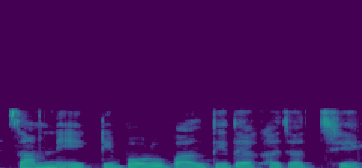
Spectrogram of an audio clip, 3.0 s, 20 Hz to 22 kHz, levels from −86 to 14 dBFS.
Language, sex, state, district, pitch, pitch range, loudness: Bengali, female, West Bengal, Dakshin Dinajpur, 235 Hz, 225-250 Hz, -33 LUFS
